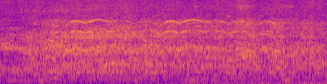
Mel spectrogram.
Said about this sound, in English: What's happening? Why are the horses getting so agitated?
